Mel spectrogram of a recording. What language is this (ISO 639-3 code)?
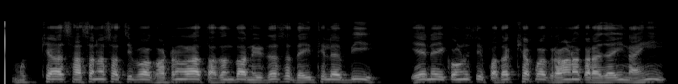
ori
